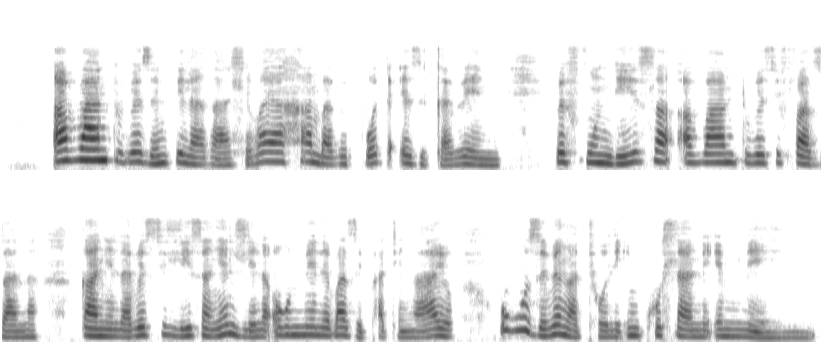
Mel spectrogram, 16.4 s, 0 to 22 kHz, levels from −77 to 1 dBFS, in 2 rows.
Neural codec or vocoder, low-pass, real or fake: codec, 16 kHz, 8 kbps, FreqCodec, smaller model; 7.2 kHz; fake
